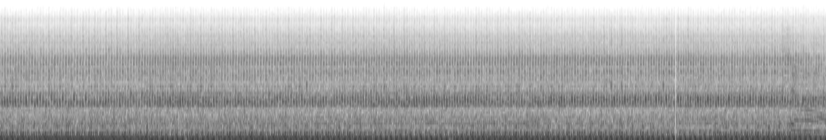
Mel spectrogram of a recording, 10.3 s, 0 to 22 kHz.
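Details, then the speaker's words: Nissan 240SX with new plug wires and starter, started on ether after coming partly disassembled: lumpy, off-beat idle with a steady misfire that doesn't change; cause unknown, compression test next. "The downside is that here's the messed up part. It's got a mist, and the mist doesn't really change."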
